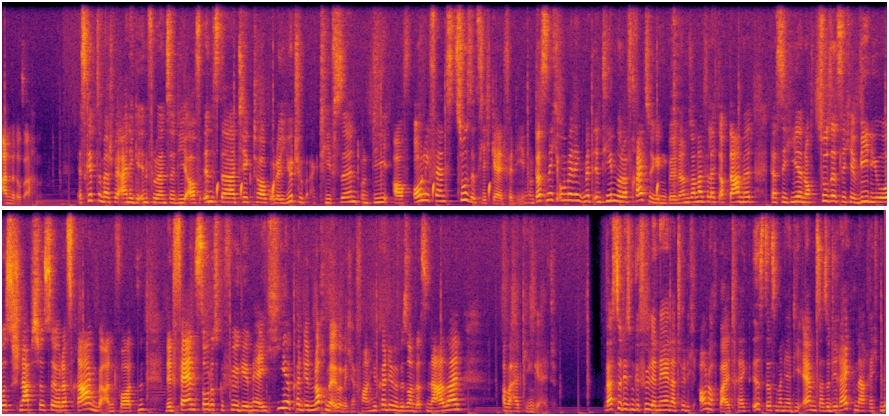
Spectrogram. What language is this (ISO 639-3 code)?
deu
